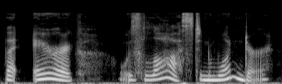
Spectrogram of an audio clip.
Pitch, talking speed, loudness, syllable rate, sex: 230 Hz, 130 wpm, -15 LUFS, 3.8 syllables/s, female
